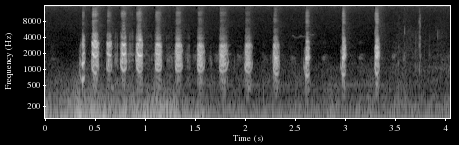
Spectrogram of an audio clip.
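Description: A man calling like a wild turkey on a mouth (diaphragm) turkey call, hands cupped over his mouth. It is a fast run of about fifteen short, sharp yelps that starts quickly, slows, and stops a little past three seconds in.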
